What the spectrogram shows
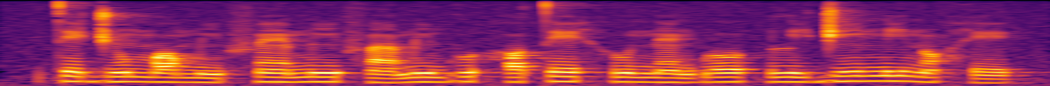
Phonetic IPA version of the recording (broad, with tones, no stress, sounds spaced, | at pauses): t e˦ d͡ʒ ũ˦ m ɔ˧ m ĩ˨ f ɛ̃˧ m ĩ˧ f ã˨ m ĩ˧ b u˧ h ɔ˧ t e˦ h u˧ n ɛ̃˧ ɡ͡b o˦ | l i˧ d͡ʒ ĩ˦ n i˧ n ɔ̃˨ h e˨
